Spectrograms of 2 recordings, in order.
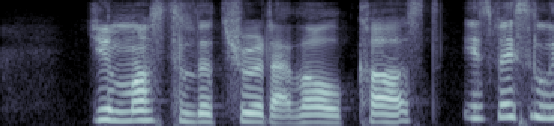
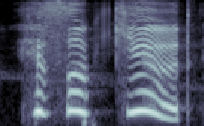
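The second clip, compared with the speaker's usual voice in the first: gushing; 12 semitones higher, 6 dB louder than usual. A narrator's reading. Narrator gushing over squirrel.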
